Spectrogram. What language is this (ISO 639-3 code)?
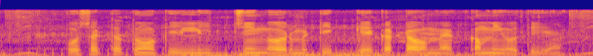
hin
